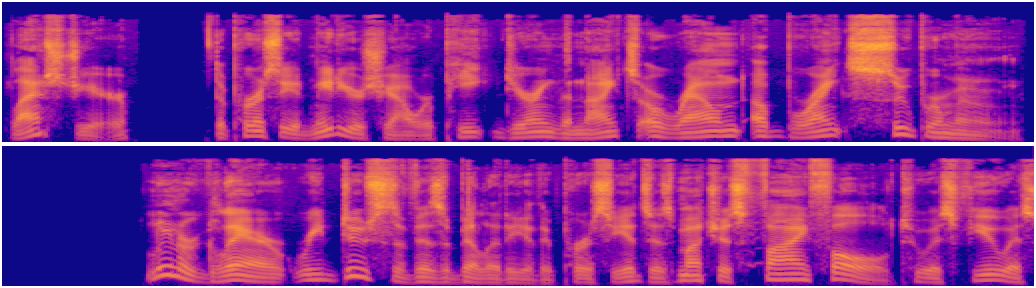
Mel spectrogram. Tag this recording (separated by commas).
Speech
